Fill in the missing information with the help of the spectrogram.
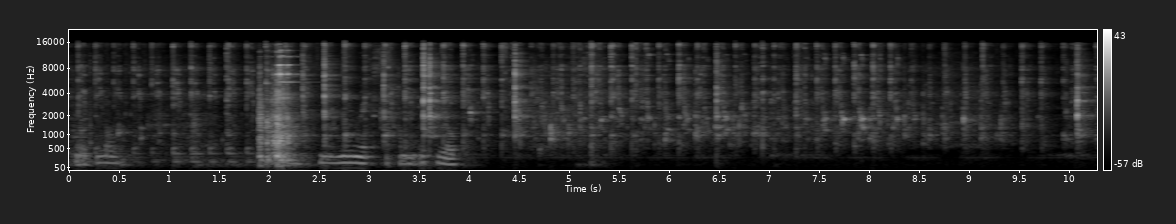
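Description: A utensil beating egg in a white ceramic bowl: quick, light clicks against the bowl, with a louder knock about two seconds in.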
